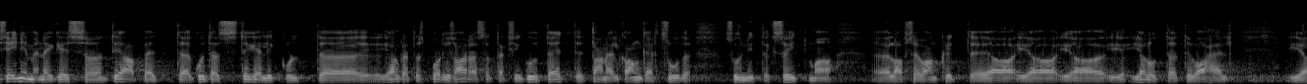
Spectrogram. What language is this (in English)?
Estonian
